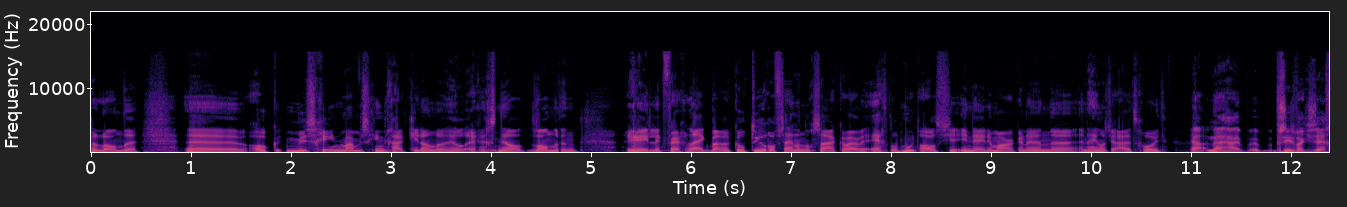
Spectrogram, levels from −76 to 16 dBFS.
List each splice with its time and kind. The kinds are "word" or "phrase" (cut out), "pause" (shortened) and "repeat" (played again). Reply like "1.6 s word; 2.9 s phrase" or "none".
4.7 s word; 8.3 s word; 10.9 s pause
